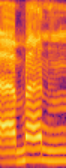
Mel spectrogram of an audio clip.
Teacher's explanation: ইয়া অফ ওয়া পেশ কু লাম পেশ লুয়াসি হামজাহ খারা জবর হামজার উপরে খারা জবর আছে তাই এই হামজাকে এক আলিফ টেনে বলবো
